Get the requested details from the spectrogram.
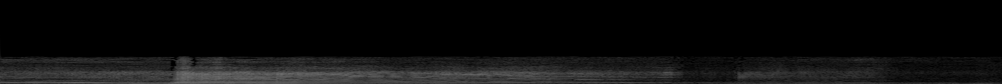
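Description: A car engine roars past at speed, dropping in pitch and fading into the distance.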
